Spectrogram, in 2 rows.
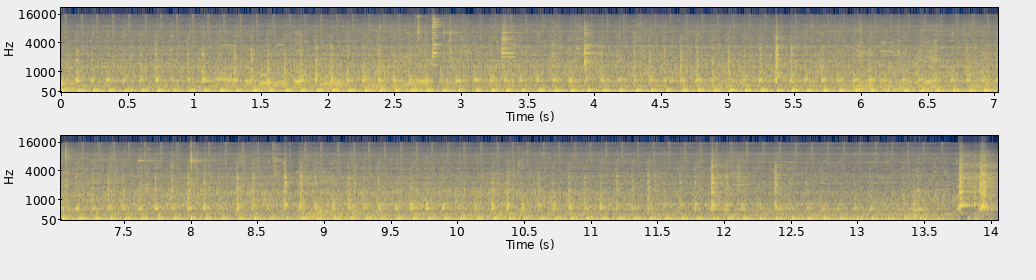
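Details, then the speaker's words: Honda Vario 125 scooter at idle after a faulty CVT reassembly (ring fitted wrongly): a thin, steady squeak rides over the even putter, sharpest at first crank and at shutdown; CVT squeak. "nah ketika mati pak ketika mati ini suaranya lebih keras awal pertama kali dinyalakan awal pertama kali muutar poros engkol Suaranya sangat nyaring dan ketika dia mati suaranya nyaring juga Pak"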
